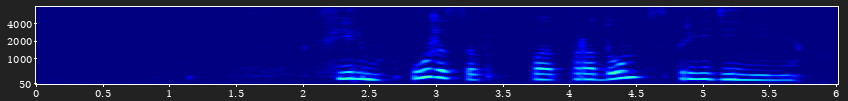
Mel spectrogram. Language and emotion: Russian, neutral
